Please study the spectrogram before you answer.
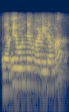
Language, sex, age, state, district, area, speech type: Kannada, male, 18-30, Karnataka, Chitradurga, urban, conversation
